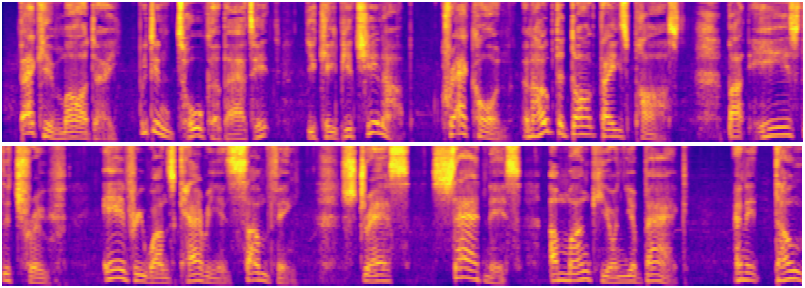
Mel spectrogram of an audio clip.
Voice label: Older; Mental Health Campaign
